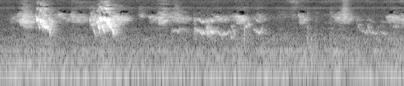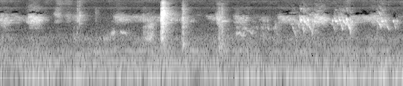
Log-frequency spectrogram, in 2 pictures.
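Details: Chattering budgerigars kept as pets, recorded on a windy but sunny day: scattered high warbled chirps and squeaky trills with a few louder sharp notes, over a faint low hum.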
